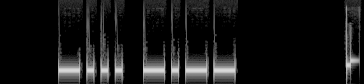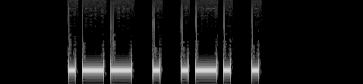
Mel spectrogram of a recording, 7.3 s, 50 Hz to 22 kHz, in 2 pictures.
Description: Morse code, heard as a keyed tone, about 17 wpm, 700 Hz. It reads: BY WERE
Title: Sentences from Top 100 Words - New Word Drill - 17wpm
